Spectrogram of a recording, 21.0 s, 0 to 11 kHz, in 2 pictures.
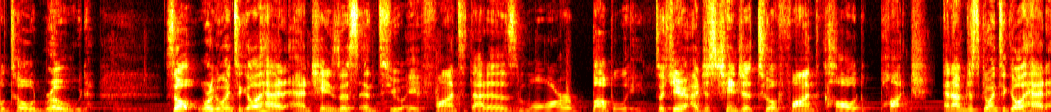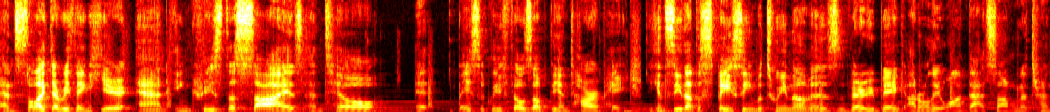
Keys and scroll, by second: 9.3 ctrl+z.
